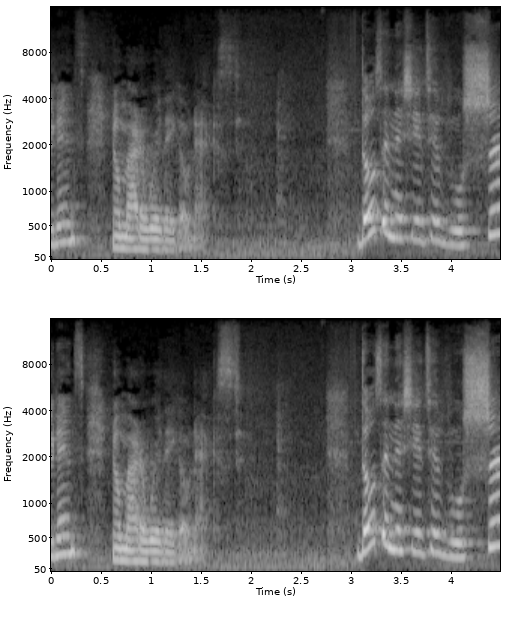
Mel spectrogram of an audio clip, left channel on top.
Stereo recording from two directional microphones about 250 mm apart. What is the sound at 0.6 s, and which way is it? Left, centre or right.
Speech, centre.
